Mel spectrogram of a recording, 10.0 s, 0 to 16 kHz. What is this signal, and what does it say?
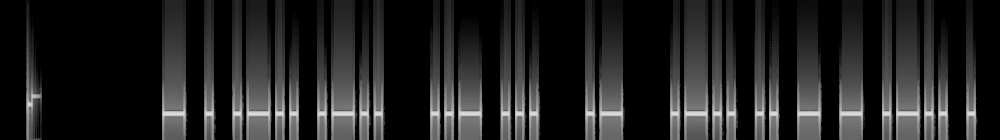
Morse code, heard as a keyed tone, about 17 wpm, 700 Hz. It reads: TELL US A LITTLE
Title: Sets of 5 Words Encore2 17wpm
